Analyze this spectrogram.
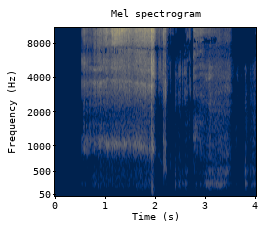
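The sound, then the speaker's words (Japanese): A crisp, juicy bite into an apple: a sustained bright crunch builds to a sharp snap as the piece breaks off, followed by quieter, irregular chewing crunches. No one speaks. “こちらのリンゴはですね、リップノイズを取るためによく現場で使われております。”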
